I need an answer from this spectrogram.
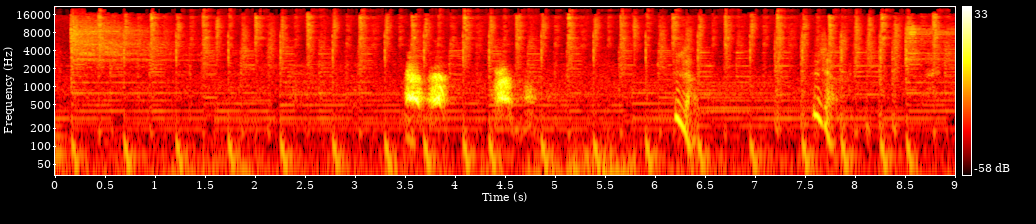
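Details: A dog on the other side of a river gives a few short, sharp barks over a steady musical background during a terrier walk.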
